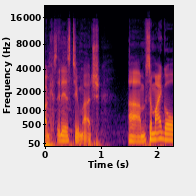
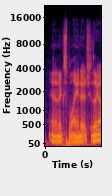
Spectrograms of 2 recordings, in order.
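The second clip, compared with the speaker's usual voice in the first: ordinary delivery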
